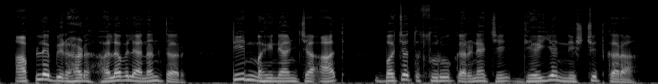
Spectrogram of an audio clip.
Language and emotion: Marathi, neutral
